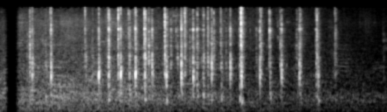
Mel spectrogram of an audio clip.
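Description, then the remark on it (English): Rapid, irregular clicking of keys on a computer keyboard as children learn to use a computer at school, fairly loud, with bursts of quick taps continuing for several seconds and no voices. “They are using a keyboard and looking at the screen.”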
